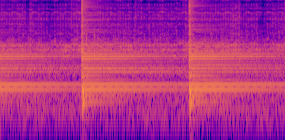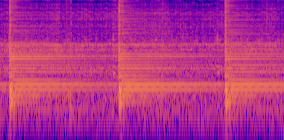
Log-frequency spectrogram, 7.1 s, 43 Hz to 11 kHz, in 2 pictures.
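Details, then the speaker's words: Gilbert long-drop octagon clock, rebuilt and rehung on the wall, striking in the vertical position while the hands are run around: a clean, mellow single chime about every 1.3 seconds, each ringing out smoothly. Healthy strike. "go ahead and run the hands around a little bit to see how the strike sounds with hitting in the vertical position now it's a very nice mellow tone"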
